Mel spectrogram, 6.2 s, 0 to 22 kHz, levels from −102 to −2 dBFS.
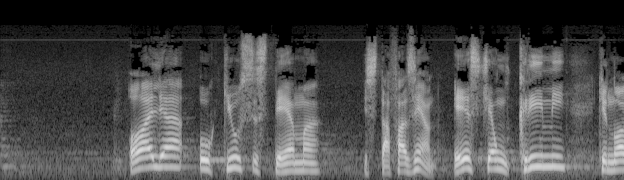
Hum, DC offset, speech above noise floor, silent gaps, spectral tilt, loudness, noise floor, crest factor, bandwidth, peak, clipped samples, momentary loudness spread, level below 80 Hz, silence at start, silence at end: none; under 0.1%; 32 dB; none; -3.5 dB/octave; -24 LUFS; -56 dBFS; 22 dB; 12.5 kHz; -2 dBFS; under 0.1%; 7 LU; -66 dBFS; 0.05 s; 0 s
